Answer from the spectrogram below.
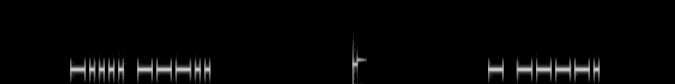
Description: Morse code, heard as a keyed tone, about 25 wpm, 700 Hz. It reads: 68 T9
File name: Two Letter-Number Combinations - 25wpm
